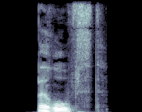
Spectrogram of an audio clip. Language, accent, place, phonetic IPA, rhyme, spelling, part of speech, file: German, Germany, Berlin, [bəˈʁuːfst], -uːfst, berufst, verb, De-berufst.ogg
- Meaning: second-person singular present of berufen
